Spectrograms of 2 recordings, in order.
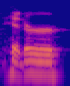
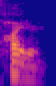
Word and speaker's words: Hider: Luke W Trey Taylor I'm sorry it's Hider my bad it's saoner Hider yes so my bad that's what it is all right so yes so Savon Hider uh is the correct pronunciation so my bad if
